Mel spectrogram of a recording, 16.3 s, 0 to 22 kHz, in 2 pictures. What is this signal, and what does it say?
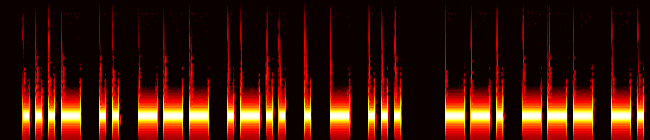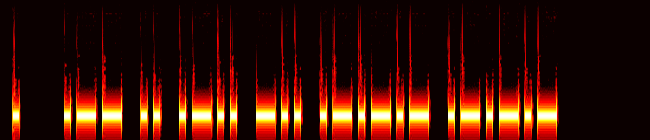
Morse code, heard as a keyed tone, about 16 wpm, 700 Hz. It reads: VIOLETS GONE WILD..
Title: Pangram Challenge v2 - 15wpm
